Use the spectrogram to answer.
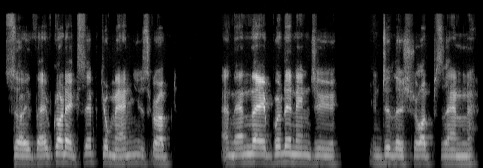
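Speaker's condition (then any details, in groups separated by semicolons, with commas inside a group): Friedreich's ataxia; does voice exercises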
